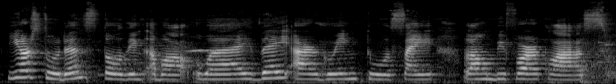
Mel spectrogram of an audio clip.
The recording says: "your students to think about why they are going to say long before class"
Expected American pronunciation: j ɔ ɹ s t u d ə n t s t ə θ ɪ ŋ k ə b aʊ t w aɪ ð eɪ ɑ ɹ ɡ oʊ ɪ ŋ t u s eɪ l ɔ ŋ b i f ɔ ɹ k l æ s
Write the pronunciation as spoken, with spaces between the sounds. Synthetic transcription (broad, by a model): j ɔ ɹ s t u d ə n t s t ə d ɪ ŋ ə b aʊ t w aɪ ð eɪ ɑ ɹ ɡ oʊ ɪ ŋ t u s eɪ l ɔ ŋ b i f ɔ ɹ k l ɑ s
